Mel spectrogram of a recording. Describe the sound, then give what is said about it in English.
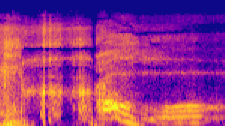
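A five-year-old boy with greatly enlarged tonsils snores heavily and with effort at night: rasping, noisy breaths that turn into a strained, wheezy groan with a wavering tone toward the end. No one speaks. “many parents out there can sympathize what it's like to have a son with ginormous tonsils. This is what his nightly sound would be like.”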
